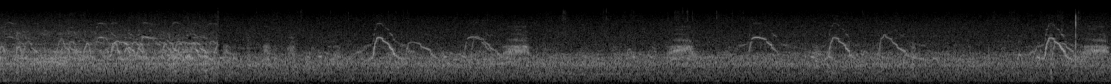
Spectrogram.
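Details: Eurasian wigeon flock, Uitkerkse Polder, Belgium, January 2017. Around ten sharp, rising-falling whistles repeat irregularly over a thick background hum of calling birds.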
